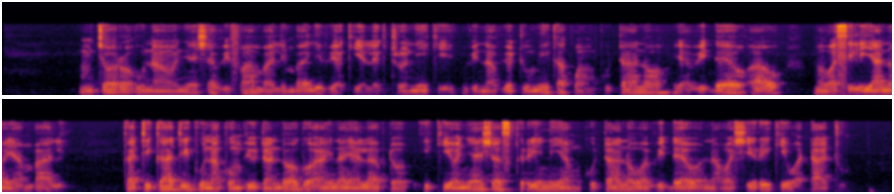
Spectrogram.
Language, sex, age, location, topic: Swahili, male, 18-24, Nairobi, education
